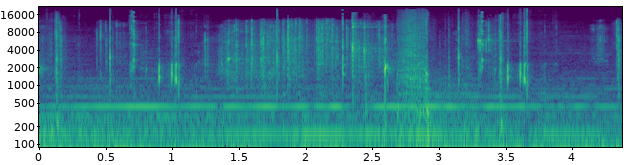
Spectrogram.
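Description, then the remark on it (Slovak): A woman in a kitchen pushes all her hoarded tablets, including diazepam, out of their blister packs and crushes them: crisp snaps and crackles in quick irregular bursts over a faint steady hum, with no talking. “Potom odišla do kuchyne a z obalov povylupovala všetky tabletky, ktoré sa jej podarilo nahromadiť.”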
